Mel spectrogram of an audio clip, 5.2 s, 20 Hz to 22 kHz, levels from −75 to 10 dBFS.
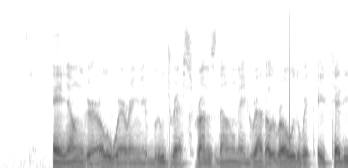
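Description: At 2.54 s, between "girl wearing a blue" and "runs down a gravel", a jump in the sound marks a likely dropped buffer (overrun). A few milliseconds of speech are skipped and joined directly, showing as a waveform discontinuity and a thin vertical spectrogram line. A briefer one follows at 4.34 s, after "runs down a gravel".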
